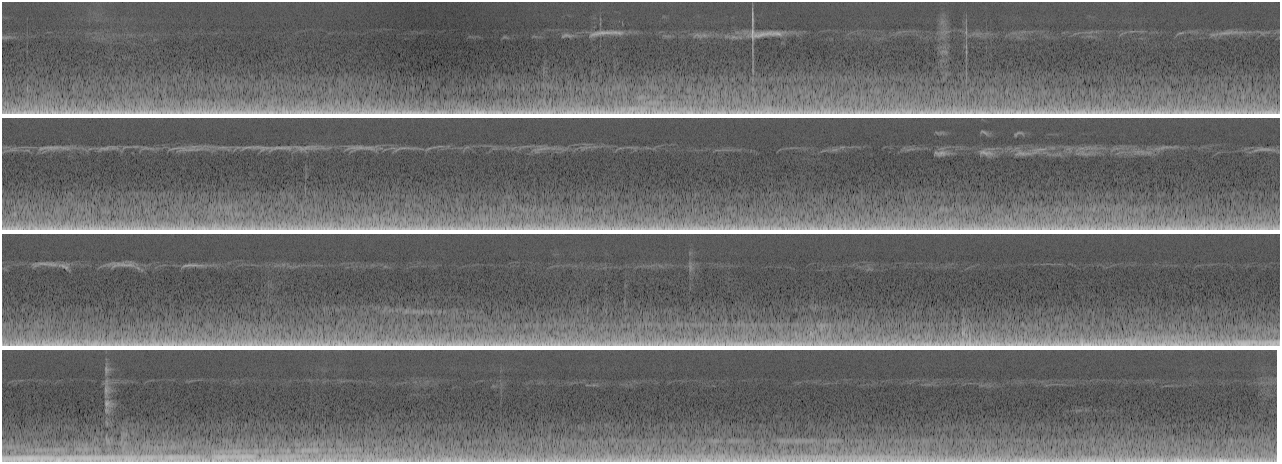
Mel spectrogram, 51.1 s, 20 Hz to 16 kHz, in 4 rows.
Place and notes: the swifts at my window. they are just leaving. + my clock. (Marantz PMD 661 Int Mic)
Bordeaux, France, 16 July 2014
